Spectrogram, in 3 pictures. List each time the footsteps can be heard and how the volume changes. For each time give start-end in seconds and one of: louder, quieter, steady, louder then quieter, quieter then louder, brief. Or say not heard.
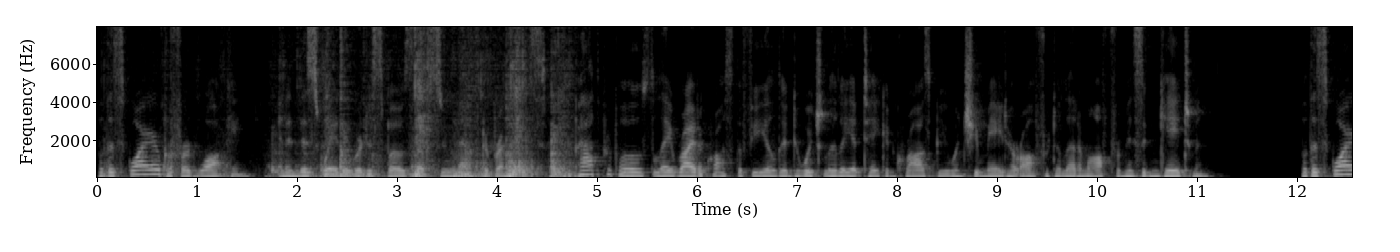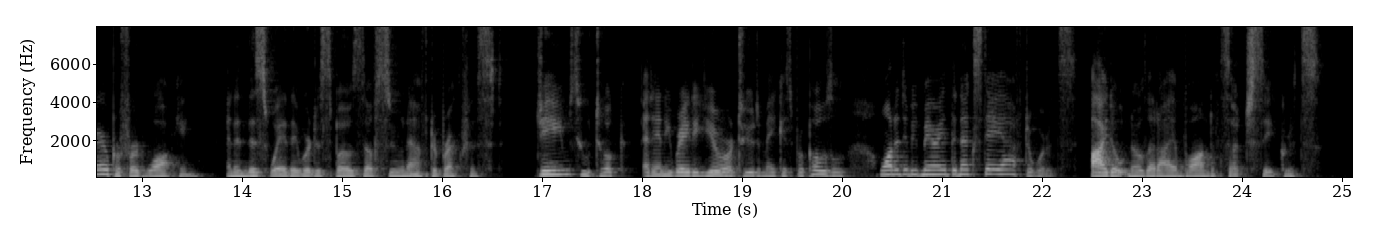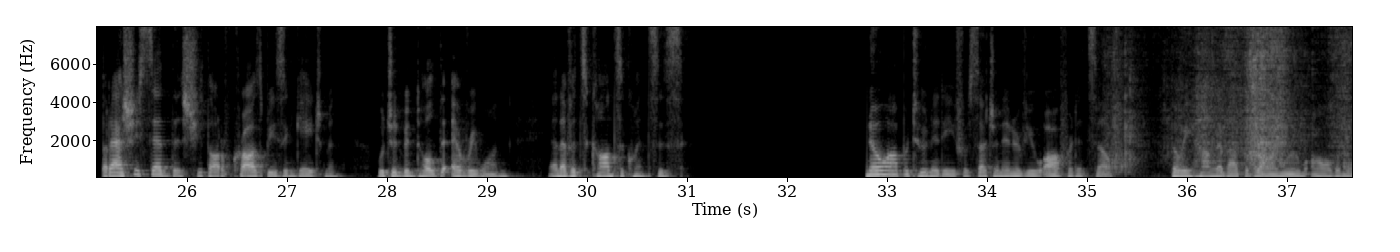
0.0-4.8 louder
35.0-37.6 brief.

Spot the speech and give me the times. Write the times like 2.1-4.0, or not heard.
0.0-11.2, 12.1-30.9, 32.8-37.6.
